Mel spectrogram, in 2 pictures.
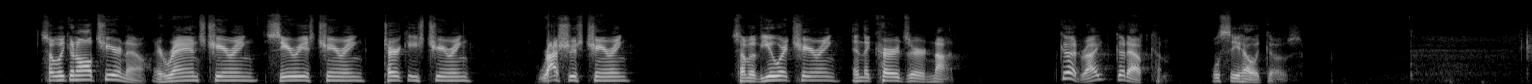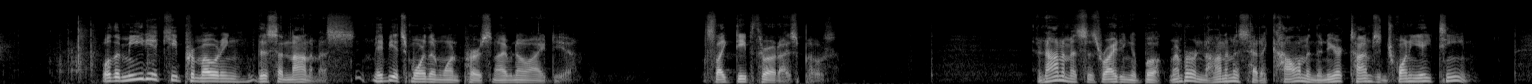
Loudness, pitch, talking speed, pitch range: -22 LUFS, 155 Hz, 145 wpm, 125-185 Hz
